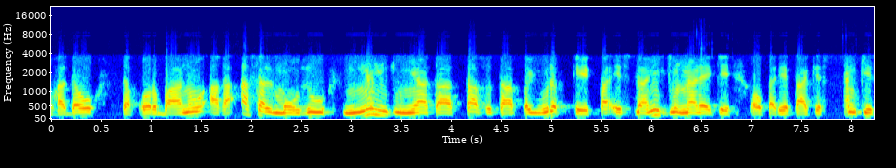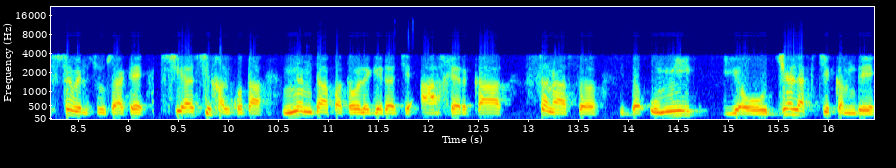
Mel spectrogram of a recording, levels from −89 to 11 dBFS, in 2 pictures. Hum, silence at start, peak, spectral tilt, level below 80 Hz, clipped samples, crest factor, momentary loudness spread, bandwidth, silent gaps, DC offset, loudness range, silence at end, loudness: none; 0 s; -6 dBFS; -8.5 dB/octave; -58 dBFS; under 0.1%; 12 dB; 6 LU; 4.2 kHz; none; under 0.1%; 2 LU; 0 s; -19 LUFS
